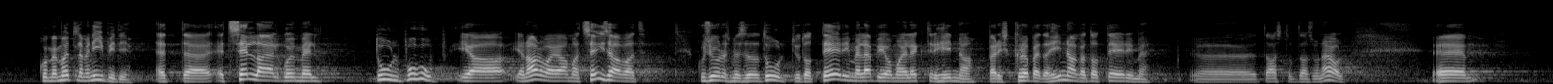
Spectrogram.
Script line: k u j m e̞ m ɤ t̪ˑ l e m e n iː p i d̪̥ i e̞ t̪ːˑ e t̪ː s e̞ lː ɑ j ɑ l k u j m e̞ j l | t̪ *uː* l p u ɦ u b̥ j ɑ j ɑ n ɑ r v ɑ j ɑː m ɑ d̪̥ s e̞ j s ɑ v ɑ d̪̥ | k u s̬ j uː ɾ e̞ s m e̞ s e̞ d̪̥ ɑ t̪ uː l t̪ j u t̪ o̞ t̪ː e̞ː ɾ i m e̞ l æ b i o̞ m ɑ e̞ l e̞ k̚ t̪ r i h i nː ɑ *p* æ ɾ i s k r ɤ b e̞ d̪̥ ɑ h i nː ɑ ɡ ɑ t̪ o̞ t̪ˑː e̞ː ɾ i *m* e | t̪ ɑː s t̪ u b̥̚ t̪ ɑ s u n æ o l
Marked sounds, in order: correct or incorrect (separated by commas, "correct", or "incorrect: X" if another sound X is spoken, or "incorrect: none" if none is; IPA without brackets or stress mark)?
correct, correct, correct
